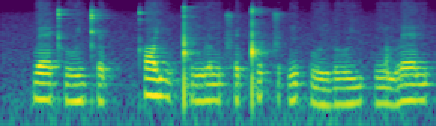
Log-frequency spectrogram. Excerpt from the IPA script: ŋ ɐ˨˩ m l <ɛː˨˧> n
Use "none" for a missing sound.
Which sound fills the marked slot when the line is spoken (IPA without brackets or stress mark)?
ɛː˧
